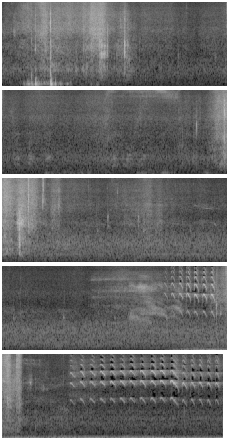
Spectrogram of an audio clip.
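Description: A few brief knocks and swishes in the first couple of seconds and again about nine seconds in. From about seventeen seconds, a bird calls in a fast run of repeated high chirping notes, about four a second.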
